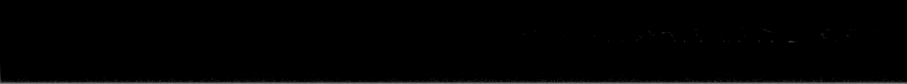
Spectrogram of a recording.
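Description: Short, high bird chirps, a few scattered early on and then a quick twittering cluster in the second half, over a steady outdoor hiss with a constant high-pitched drone.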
